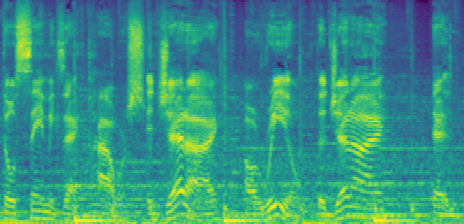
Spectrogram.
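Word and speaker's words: Djedi: in ancient KET and they're spelled d j e d i Jed and they're pronounced Jedi and he took that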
